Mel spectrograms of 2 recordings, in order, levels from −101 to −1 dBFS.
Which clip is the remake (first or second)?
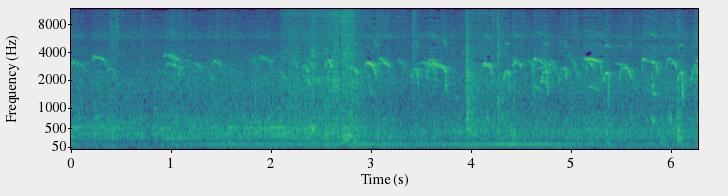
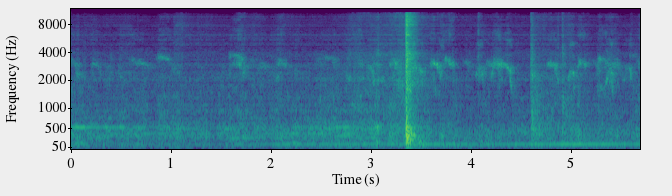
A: second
